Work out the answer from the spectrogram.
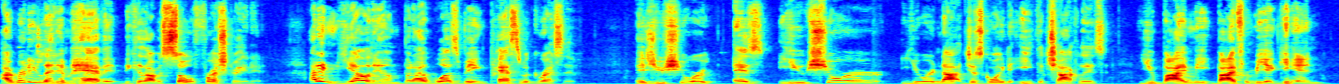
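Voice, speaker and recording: A man co-hosting a casual podcast, talking in an animated way, laughing often and swearing freely. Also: a little high, moderate pace, husky. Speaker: podcast co-host.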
